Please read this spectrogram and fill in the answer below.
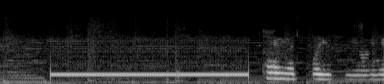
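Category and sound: signal or alarm, phone call ringing tone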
